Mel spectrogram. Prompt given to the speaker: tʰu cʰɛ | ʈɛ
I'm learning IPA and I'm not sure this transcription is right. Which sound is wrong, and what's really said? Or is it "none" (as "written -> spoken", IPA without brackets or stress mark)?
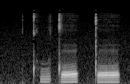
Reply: cʰ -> t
